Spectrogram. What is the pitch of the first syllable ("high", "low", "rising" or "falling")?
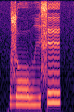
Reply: low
